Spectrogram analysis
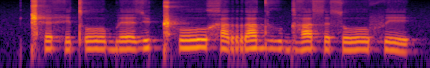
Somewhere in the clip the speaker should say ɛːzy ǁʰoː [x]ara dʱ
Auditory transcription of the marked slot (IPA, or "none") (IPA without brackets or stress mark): x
